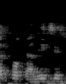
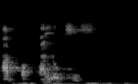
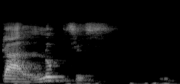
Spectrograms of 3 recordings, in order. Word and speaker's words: apocalipsis: Hay mucha gente que me dice, ¿usted por qué pronuncia? No dice apocalipsis, sino apocalipsis. Porque ya me acostumbré ya a pronunciarlo en griego, así que se pronuncia apocalipsis.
